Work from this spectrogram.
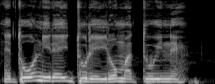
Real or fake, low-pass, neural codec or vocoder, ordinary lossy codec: fake; none; vocoder, 44.1 kHz, 128 mel bands every 256 samples, BigVGAN v2; none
